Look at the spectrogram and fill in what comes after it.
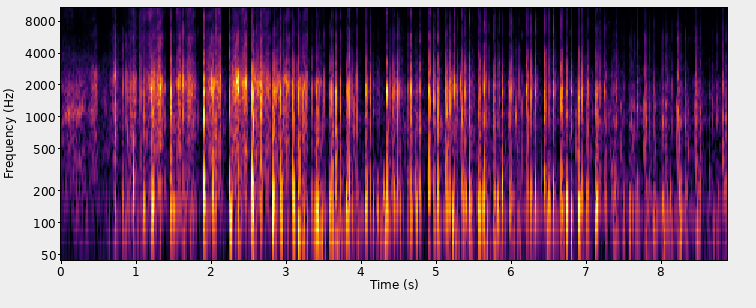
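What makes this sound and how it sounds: A flat, rectangular black leather case or wallet is tapped and scratched with long nails and fingertips. Rapid, dense crackly taps and scraping rustles follow one another almost without pause, with brief sharp clicks standing out.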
